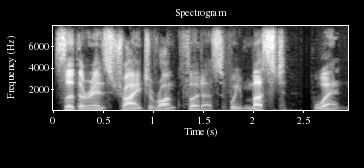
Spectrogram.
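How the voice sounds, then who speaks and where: A man's voice: mid-range voice, fairly even intonation, moderate pace, sharp tone, no echo, lightly acted. A man playing an intense, driven teenage boy sports captain in an audio drama, urgent and emphatic. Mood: livid, urgent.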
